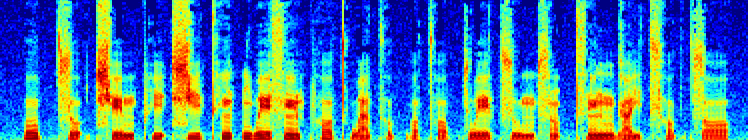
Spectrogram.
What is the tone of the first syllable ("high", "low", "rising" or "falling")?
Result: high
